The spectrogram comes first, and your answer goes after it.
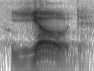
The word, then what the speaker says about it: yod: the tenth letter is Yoda the smallest letter of the Hebrew alphabet with a Y sound as in the beginning of yes okay let's pronounce these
